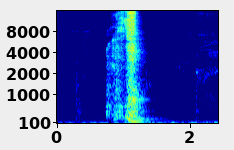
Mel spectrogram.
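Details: One forceful, explosive sneeze with a brief voiced tail over low room rumble, triggered by chhinkni snuff in an adult with a head cold, dog allergy and hormone treatment; sneeze.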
